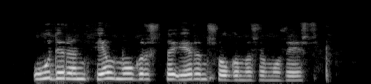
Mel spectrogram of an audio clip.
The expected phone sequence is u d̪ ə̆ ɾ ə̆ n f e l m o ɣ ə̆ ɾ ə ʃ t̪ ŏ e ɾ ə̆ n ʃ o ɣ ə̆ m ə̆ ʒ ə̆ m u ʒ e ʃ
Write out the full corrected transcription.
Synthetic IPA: u d̪ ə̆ ɾ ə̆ n f e l m o ɣ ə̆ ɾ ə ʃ t̪ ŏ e ɾ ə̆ n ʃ o ɣ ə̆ m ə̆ ʒ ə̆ m u ʒ e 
